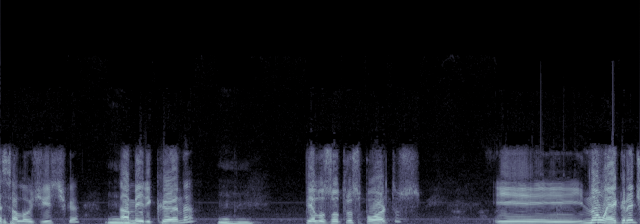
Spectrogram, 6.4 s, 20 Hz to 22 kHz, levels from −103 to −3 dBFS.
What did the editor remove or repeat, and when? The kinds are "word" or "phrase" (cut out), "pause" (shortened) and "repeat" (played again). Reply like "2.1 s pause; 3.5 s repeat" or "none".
none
